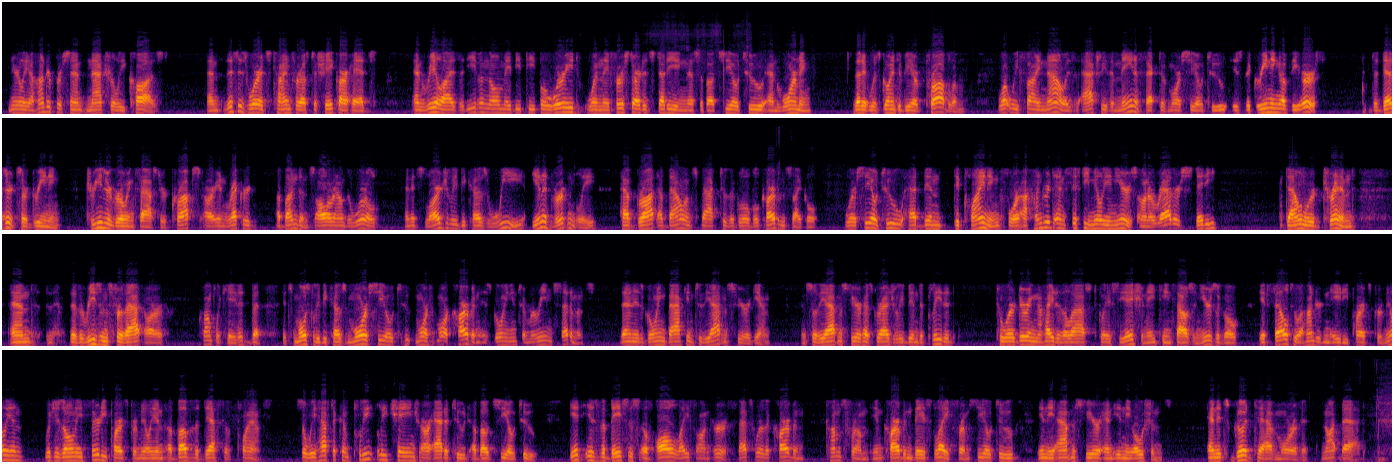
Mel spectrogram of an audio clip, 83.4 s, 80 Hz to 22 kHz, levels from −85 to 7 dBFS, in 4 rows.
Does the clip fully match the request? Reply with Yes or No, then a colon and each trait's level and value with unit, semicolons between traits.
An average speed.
Yes: average, 160 wpm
